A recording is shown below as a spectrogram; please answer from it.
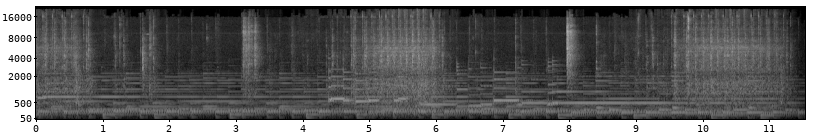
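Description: A sewing machine runs in steady, close-up bursts as it stitches bias tape onto a piece of clothing, its rapid mechanical chatter pausing briefly between runs and starting again.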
